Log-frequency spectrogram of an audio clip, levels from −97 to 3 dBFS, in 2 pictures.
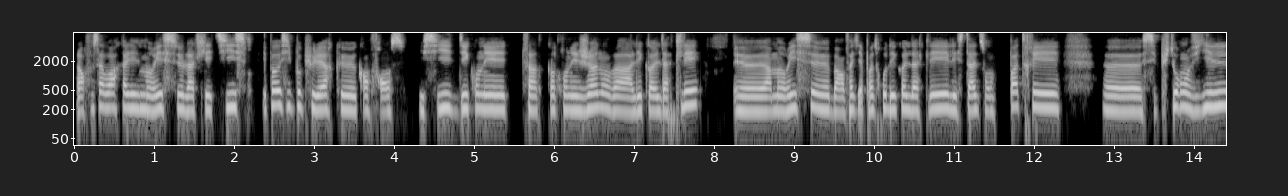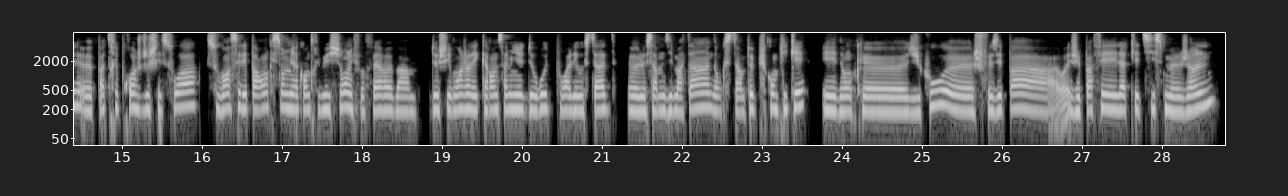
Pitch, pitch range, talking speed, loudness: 200 Hz, 190-215 Hz, 225 wpm, -21 LUFS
